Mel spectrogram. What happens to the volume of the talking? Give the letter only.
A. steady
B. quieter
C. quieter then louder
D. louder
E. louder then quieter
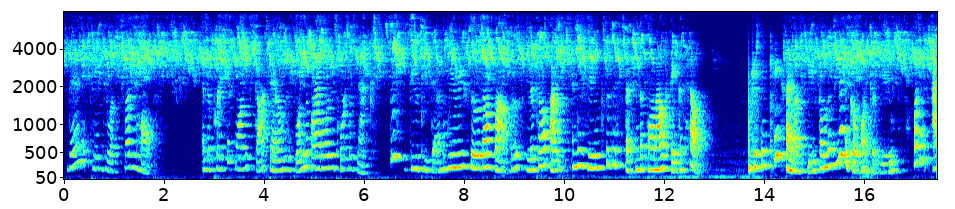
D.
